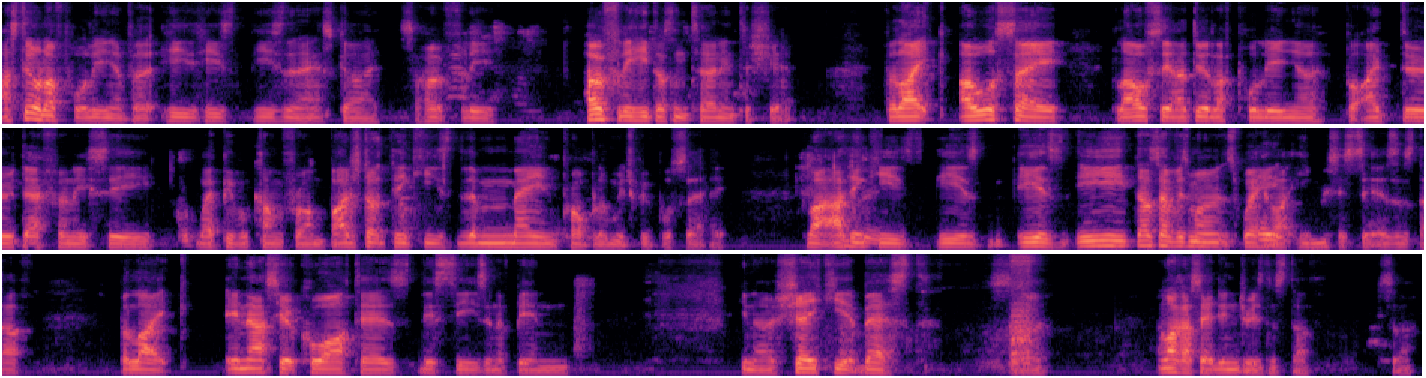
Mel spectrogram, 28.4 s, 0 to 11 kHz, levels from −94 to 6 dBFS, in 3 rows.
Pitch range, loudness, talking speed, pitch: 90-105 Hz, -27 LUFS, 200 wpm, 95 Hz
